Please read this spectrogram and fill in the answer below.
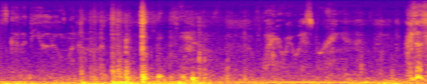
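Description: Truck engine idling with a low hum, with a sharp click and knocks about a second in as the cab door is unlatched and opened; the hum fades after about three seconds.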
